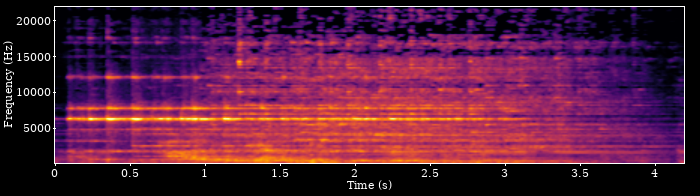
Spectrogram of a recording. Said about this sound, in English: Okay, you can put the bells away for a little bit.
